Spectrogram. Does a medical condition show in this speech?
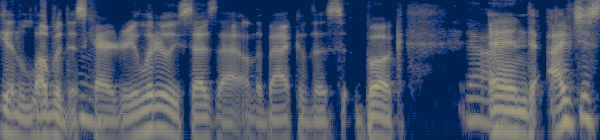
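No.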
